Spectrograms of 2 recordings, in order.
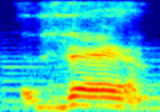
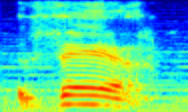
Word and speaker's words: there: I explicitly stated that this is a TH sound and it's called the voiced TH sound, while the other sound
